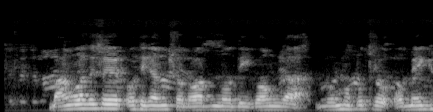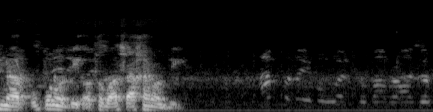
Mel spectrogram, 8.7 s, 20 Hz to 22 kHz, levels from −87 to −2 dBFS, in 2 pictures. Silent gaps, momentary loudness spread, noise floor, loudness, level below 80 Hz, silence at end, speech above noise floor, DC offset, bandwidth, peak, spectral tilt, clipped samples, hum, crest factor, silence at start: none; 8 LU; -64 dBFS; -26 LUFS; -62 dBFS; 0.05 s; 39 dB; under 0.1%; 6.4 kHz; -8 dBFS; -9 dB/octave; under 0.1%; none; 18 dB; 0.2 s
